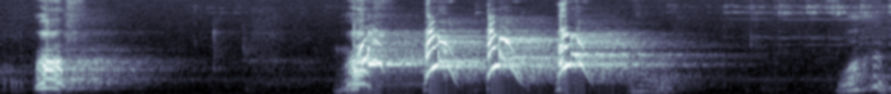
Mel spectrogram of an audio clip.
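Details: Ten-week-old Bichon Frise puppy barking because he wants to play: one sharp yap, a pause, then a quick run of four high, bouncy barks and a softer bark at the end, indoors.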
